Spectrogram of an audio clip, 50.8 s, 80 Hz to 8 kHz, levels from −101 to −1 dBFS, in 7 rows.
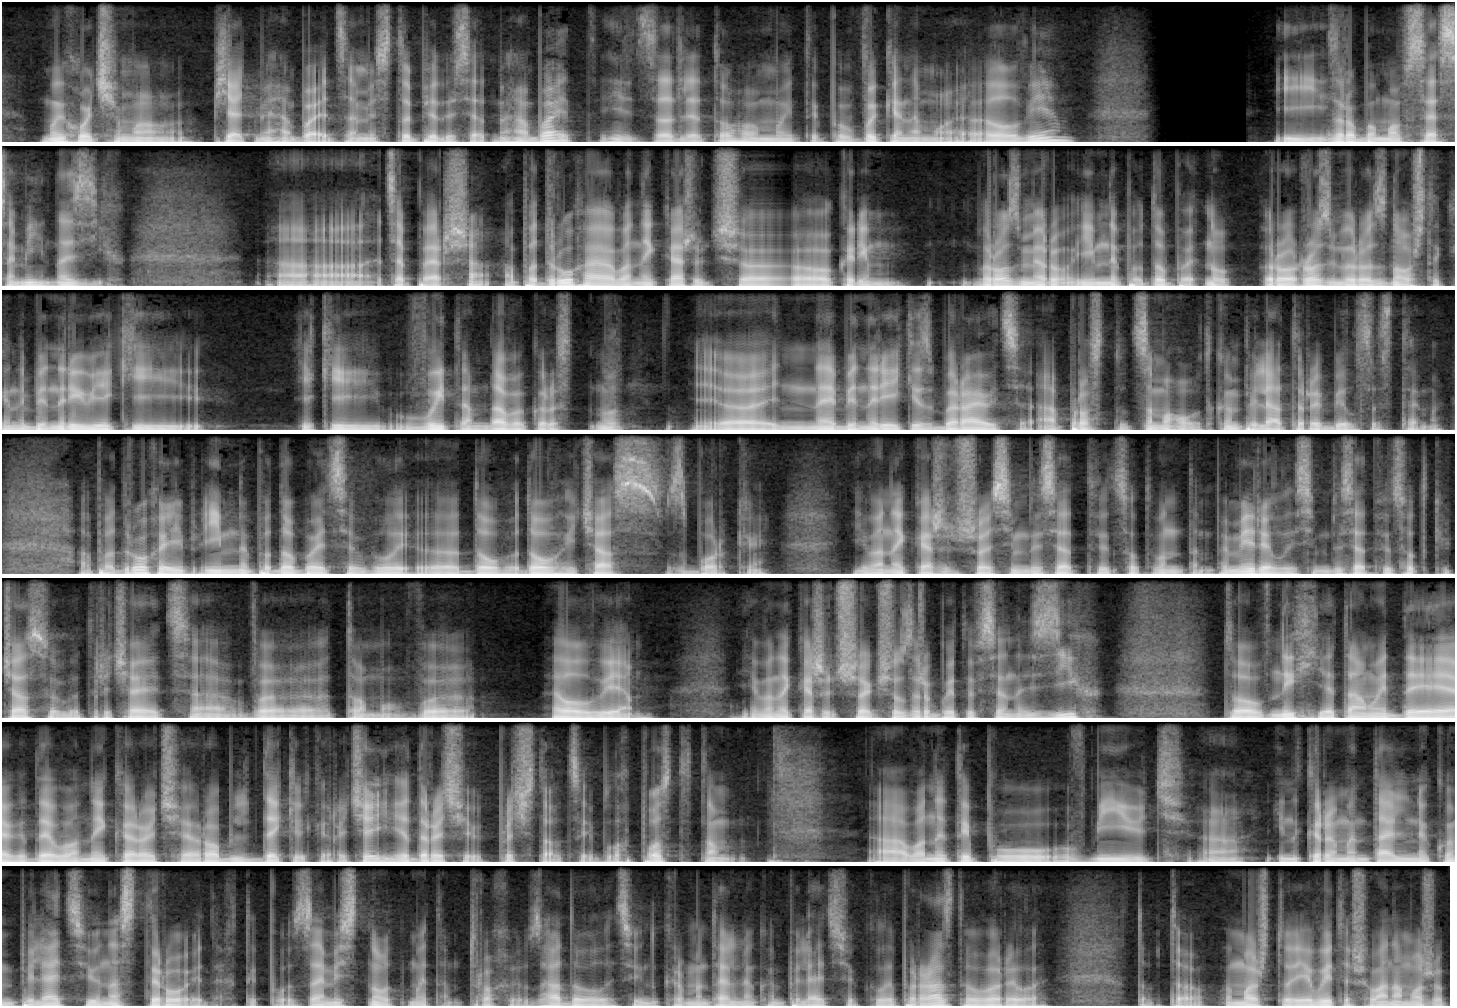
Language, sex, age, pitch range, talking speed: Ukrainian, male, 20-39, 85-100 Hz, 165 wpm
